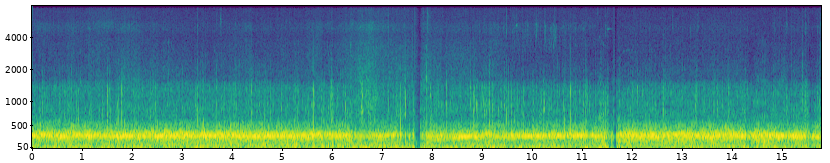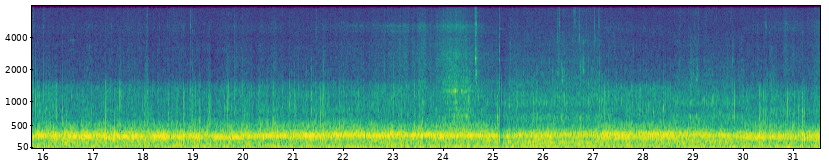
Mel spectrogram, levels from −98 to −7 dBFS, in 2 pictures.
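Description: At 7.64 s and again at 11.62 s there is a burst of packet loss. Each time the receiver stretches the last sound to cover the hole, about 113 ms and then 54 ms, giving a held, fading buzz or hiss before the audio resumes with roughly 120 ms and 60 ms skipped. A spectrogram shows smeared, repeated bands dimming to 7.86 s and 11.78 s. Throughout, the call codec leaves nothing above 8 kHz, consistent with G.722 at 64 kbps.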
